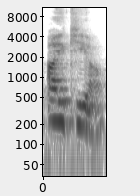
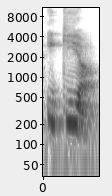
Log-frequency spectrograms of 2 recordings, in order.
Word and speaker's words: IKEA: So this is pronounced as IKEA. It is not IKEA, it is IKEA.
